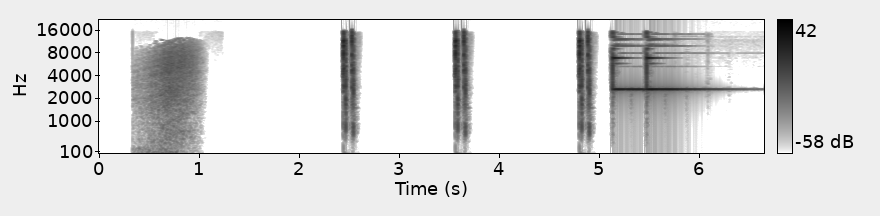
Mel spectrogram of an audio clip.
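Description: Subscribe-button animation sound effects: a short whoosh, then three double mouse clicks about a second apart, then a notification-bell ding struck twice and ringing out.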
